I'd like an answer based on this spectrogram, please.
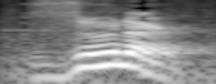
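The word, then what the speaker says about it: Sünner: she'll what we're drinking is it sooner sooner but it's spelled sonner yes its spell su n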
